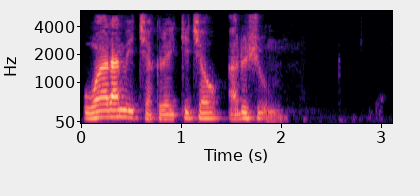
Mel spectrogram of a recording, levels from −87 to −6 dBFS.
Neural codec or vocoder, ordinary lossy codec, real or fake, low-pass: codec, 24 kHz, 0.9 kbps, WavTokenizer, medium speech release version 1; MP3, 48 kbps; fake; 5.4 kHz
